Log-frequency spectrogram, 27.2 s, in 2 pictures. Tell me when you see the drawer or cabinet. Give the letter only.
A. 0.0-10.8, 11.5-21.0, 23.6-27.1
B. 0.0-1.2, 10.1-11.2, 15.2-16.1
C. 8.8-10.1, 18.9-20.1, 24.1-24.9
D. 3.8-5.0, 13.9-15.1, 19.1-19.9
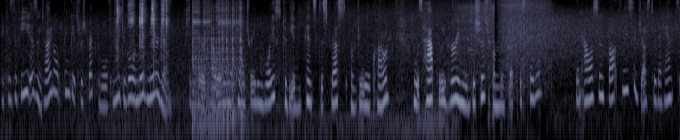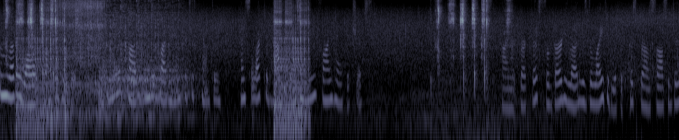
D.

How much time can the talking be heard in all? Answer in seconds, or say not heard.
24 s.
